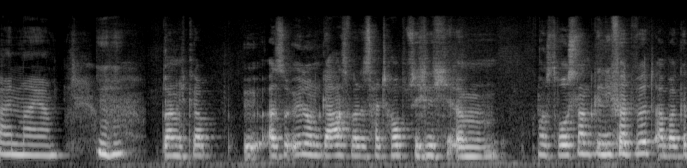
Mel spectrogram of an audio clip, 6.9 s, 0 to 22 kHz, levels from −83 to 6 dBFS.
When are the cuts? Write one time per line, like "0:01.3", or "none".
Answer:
0:01.0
